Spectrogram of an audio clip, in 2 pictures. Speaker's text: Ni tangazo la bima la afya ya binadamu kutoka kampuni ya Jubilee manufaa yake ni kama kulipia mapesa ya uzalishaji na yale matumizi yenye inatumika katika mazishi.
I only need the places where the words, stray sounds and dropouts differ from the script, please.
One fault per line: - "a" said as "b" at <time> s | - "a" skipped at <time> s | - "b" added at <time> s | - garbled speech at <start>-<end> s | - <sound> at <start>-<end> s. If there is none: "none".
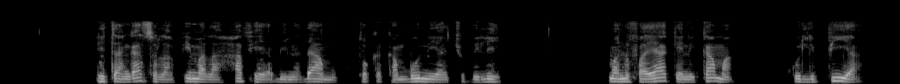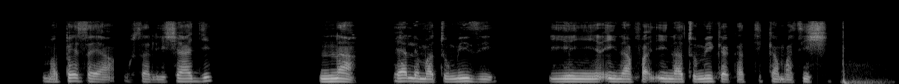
- thud at 17.4-18.0 s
